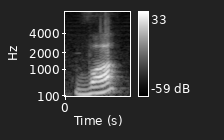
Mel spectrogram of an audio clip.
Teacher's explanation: दांत और ओस्ट यानी दांत और होठों की सहायता से बोले जाने वाले अक्षर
